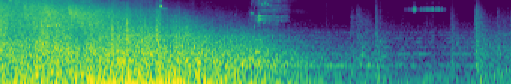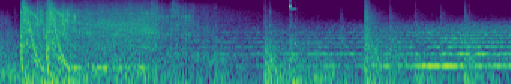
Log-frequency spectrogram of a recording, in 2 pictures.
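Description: Mech weapons in the BattleTech video game fire and explode in a loud, rumbling opening blast that decays over a few seconds, followed by scattered sharper impacts and pops through the rest.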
